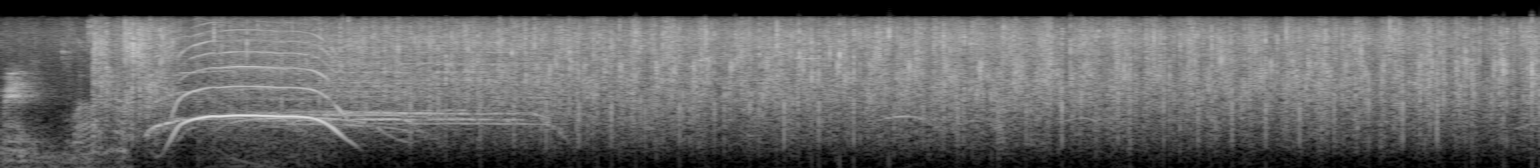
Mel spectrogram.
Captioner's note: cheers and applauds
